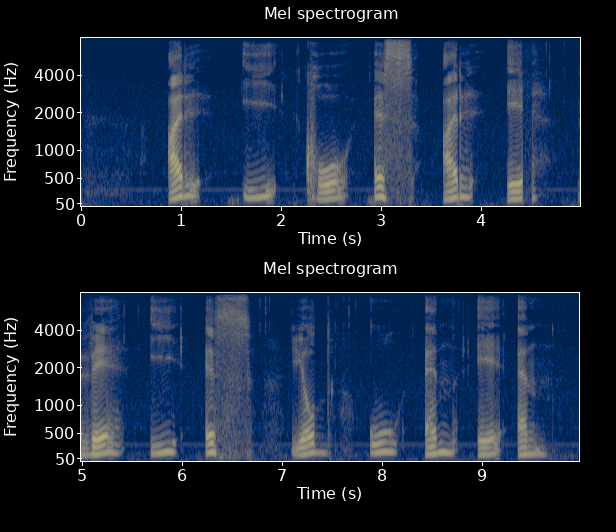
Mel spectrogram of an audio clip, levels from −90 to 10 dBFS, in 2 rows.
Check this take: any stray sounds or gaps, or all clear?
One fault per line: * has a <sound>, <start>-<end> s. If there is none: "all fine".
* has a dropout, 4.4-4.5 s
